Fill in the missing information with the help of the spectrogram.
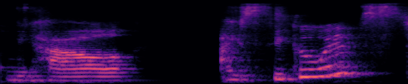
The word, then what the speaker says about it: Michal Eisikowitz: So Michal is the founder of Michal Eisikowitz.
